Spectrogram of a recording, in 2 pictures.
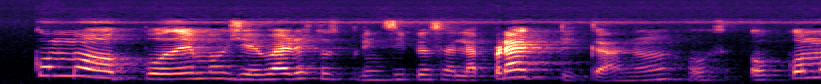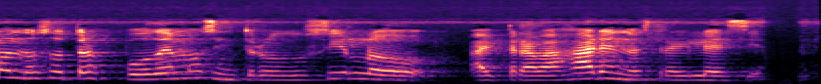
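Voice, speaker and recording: A woman's high-pitched voice with lively intonation at a moderate pace over noticeable background noise. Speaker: student presenting in class. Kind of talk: class presentation. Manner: soft-spoken. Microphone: too quiet, no headphones.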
